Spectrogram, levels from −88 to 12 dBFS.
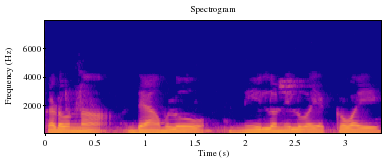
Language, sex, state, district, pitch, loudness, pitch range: Telugu, male, Andhra Pradesh, Anantapur, 155 Hz, -15 LUFS, 145-165 Hz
